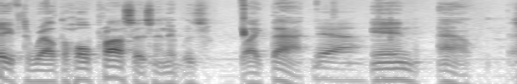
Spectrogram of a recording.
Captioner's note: fingers snapping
